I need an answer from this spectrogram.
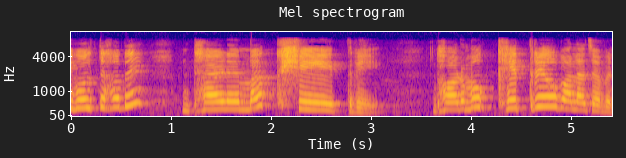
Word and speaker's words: ধর্মক্ষেত্রে: আমি অনেককে দেখেছি এই ধর্মক্ষেত্রে এটাকে উচ্চারণ করছে ধর্মক্ষেত্রে স টা আগে নিয়ে আসে কেন অনেককে দেখেছি আমি স আগে আনা যাবে না দেখুন যেই ভুলগুলো হতে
